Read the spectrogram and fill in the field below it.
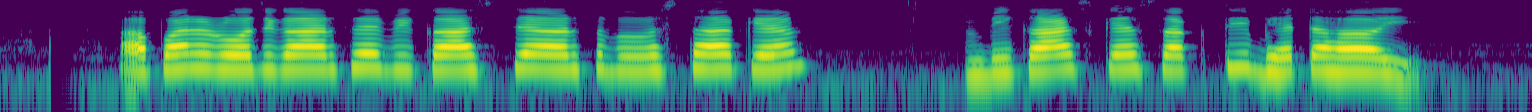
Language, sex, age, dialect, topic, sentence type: Magahi, female, 25-30, Western, banking, statement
